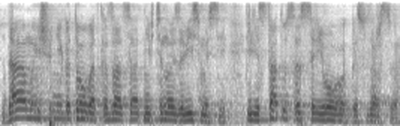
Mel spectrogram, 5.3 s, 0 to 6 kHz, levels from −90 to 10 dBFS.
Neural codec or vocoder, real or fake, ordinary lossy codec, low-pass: vocoder, 24 kHz, 100 mel bands, Vocos; fake; none; 5.4 kHz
